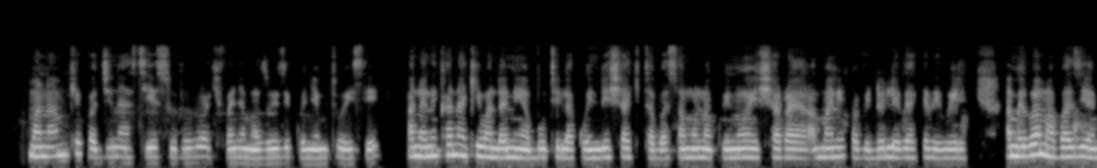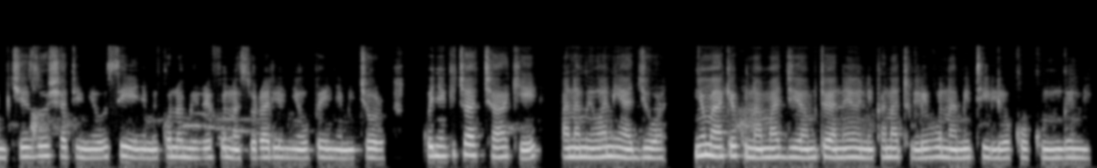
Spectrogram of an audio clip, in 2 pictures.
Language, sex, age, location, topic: Swahili, female, 18-24, Kisumu, education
